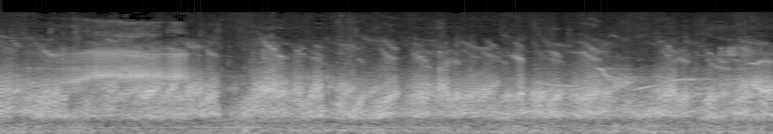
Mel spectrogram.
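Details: Frogs in water giving a crowded chorus of quick, grating croaks; a brighter, higher buzzing trill rides above during the first second and a half before the rattling calls carry on alone.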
